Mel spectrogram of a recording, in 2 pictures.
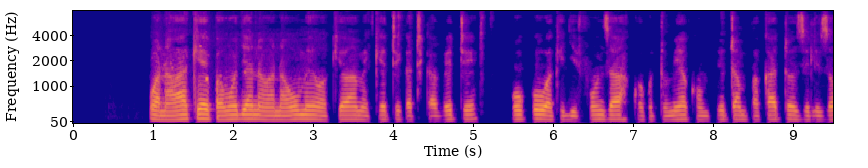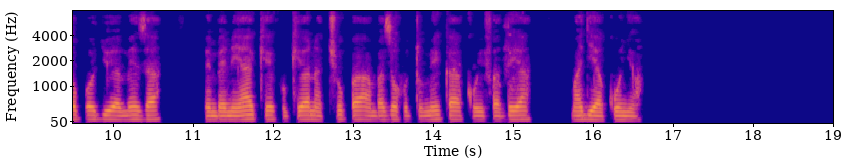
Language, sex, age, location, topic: Swahili, male, 25-35, Dar es Salaam, education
